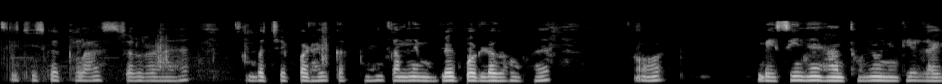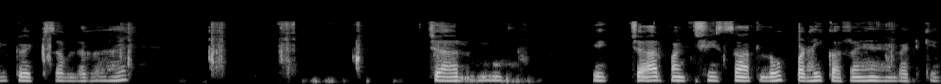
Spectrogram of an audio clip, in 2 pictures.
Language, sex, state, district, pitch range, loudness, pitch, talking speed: Hindi, female, Chhattisgarh, Bastar, 175-185 Hz, -22 LUFS, 180 Hz, 135 wpm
